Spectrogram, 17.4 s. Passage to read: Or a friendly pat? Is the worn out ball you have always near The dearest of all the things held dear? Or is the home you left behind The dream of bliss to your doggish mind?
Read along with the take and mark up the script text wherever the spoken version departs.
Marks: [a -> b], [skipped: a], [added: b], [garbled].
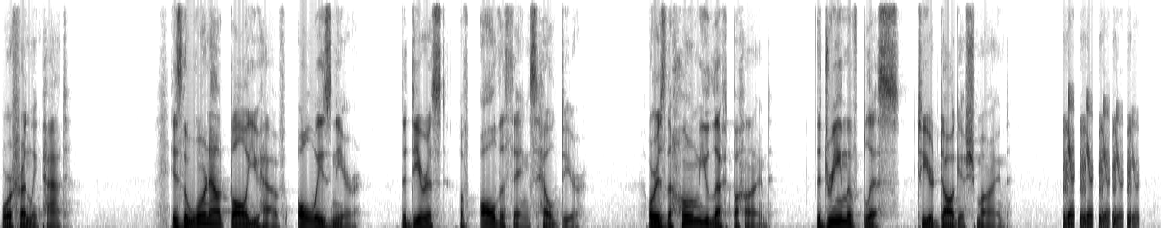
Or a friendly pat? Is the worn out ball you have always near The dearest of all the things held dear? Or is the home you left behind The dream of bliss to your doggish mind?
